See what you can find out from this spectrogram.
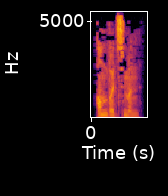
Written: ombudsman

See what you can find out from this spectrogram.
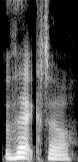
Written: vector

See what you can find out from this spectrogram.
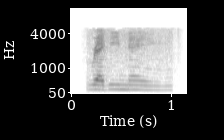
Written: ready-made

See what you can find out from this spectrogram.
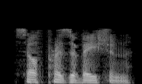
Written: self-preservation

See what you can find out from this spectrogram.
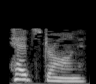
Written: headstrong

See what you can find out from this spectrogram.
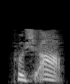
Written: push up

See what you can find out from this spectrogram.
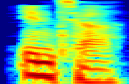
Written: inter

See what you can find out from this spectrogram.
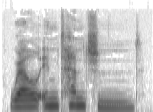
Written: well-intentioned

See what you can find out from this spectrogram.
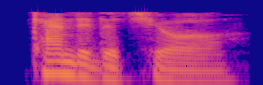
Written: candidature

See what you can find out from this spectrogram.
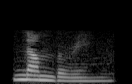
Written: numbering

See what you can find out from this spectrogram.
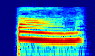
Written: balm

